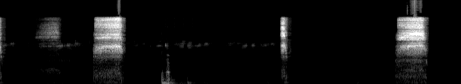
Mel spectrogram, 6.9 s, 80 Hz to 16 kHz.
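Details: Three owlets in a nest box, April 2024: two loud, drawn-out rasping hisses several seconds apart, with a short faint hiss, a brief click and a low thump from inside the box in the quiet stretches.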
